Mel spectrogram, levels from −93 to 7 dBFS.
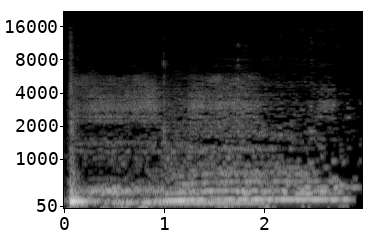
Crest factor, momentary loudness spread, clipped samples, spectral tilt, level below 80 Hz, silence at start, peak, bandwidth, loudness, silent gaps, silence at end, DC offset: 20 dB; 8 LU; under 0.1%; -9.5 dB/octave; -50 dBFS; 0 s; -6 dBFS; 6 kHz; -29 LUFS; none; 0.05 s; under 0.1%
